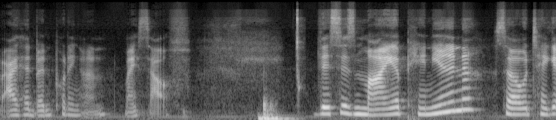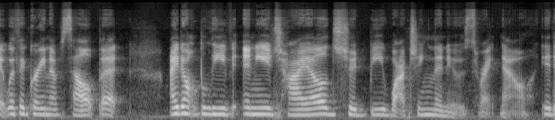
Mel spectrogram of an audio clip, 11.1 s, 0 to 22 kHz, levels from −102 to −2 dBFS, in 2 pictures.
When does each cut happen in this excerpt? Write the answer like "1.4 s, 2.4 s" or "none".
3.0 s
